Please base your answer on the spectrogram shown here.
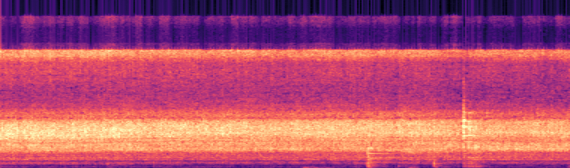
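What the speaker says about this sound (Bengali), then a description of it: "মাছের ঝাল হচ্ছে, দেখুন।" Fish curry sizzles in a pan with a loud, steady hiss of frying, while a few light scrapes and clinks of a spoon stirring break through near the end.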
